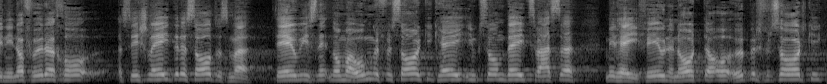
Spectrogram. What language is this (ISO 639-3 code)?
gsw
